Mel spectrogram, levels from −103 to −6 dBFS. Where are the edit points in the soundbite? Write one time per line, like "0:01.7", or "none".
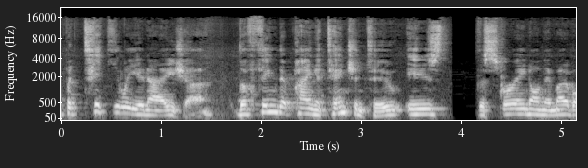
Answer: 0:01.6
0:03.9

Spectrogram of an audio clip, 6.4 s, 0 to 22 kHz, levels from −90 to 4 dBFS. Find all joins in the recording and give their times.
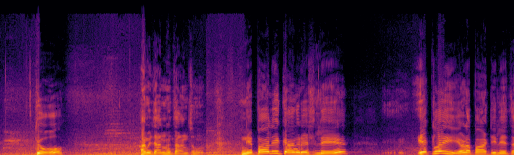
0:02.6

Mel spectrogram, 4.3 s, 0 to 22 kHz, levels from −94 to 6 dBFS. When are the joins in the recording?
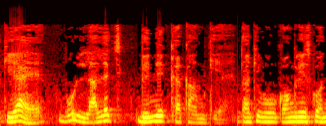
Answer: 0:03.2

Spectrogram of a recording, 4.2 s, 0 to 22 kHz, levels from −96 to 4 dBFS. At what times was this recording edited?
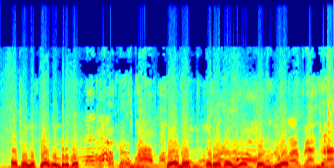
none

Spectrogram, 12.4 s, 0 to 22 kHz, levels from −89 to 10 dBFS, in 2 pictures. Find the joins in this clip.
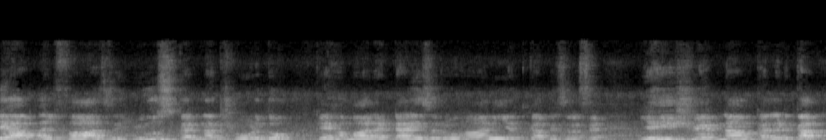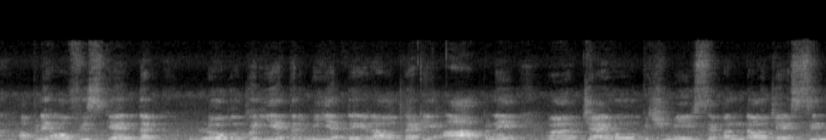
none

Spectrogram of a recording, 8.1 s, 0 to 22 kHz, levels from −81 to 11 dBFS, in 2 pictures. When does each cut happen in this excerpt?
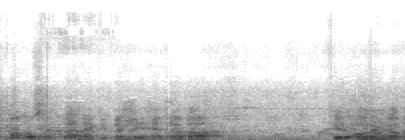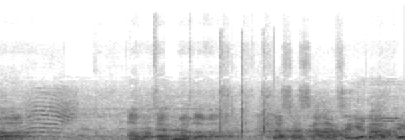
0:06.8

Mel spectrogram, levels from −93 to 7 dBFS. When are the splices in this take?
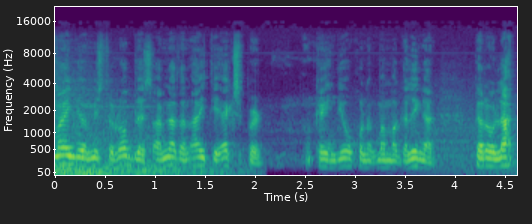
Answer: none

